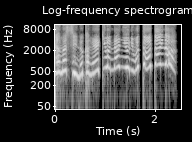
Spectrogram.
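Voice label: Voice chant, Japanese; ilulu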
